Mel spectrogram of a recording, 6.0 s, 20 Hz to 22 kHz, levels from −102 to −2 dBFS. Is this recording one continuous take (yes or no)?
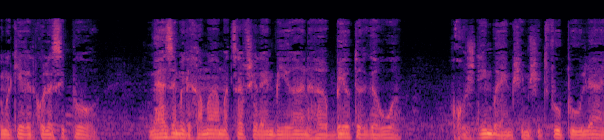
yes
